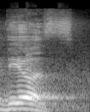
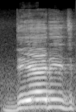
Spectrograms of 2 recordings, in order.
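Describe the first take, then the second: First: "theirs" as one joined word; contracted there's. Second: Said in the usual way. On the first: Shown as a demonstration. Teacher shows students the spoken form, contracted "theirs". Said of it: "There is को बोलेंगे". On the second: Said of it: "को बोलेंगे theirs".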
